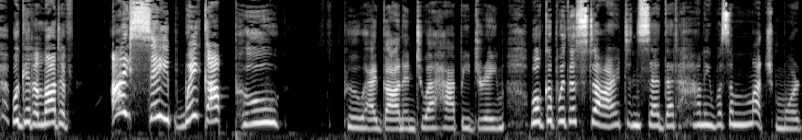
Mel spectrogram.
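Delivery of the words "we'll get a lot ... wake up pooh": high, loud, urgent call; calling out to wake someone. A narrator's reading. Piglet rousing Pooh from a happy dream, loud call. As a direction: break off and call sharply.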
